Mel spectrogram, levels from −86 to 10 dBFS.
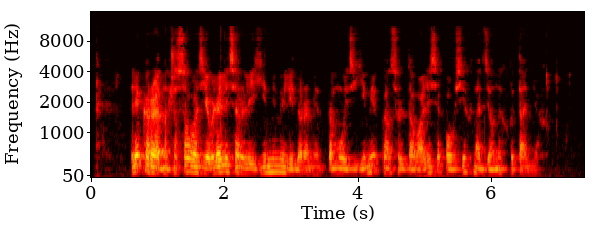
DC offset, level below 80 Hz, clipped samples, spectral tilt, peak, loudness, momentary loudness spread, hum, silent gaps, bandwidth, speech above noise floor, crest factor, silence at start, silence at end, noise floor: under 0.1%; -68 dBFS; under 0.1%; -5.5 dB/octave; -12 dBFS; -30 LUFS; 11 LU; none; none; 11.5 kHz; 32 dB; 20 dB; 0.05 s; 0.7 s; -62 dBFS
